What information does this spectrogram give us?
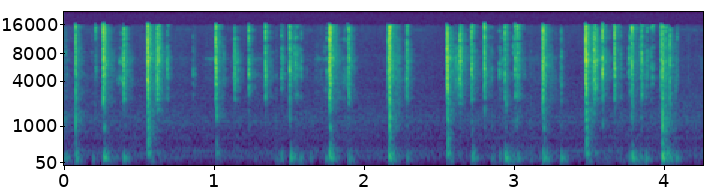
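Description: Rapid typing on a computer keyboard: many crisp, clicking keystrokes in an uneven, busy rhythm with brief gaps, alone without voices.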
